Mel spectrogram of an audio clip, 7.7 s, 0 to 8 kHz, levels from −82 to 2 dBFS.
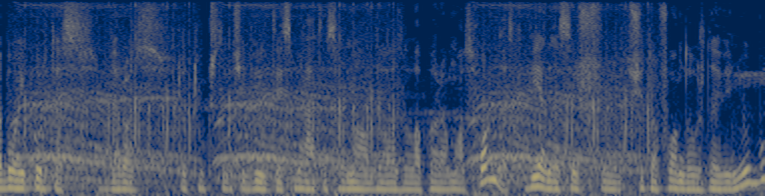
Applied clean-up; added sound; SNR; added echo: none; Cheering; 7 dB; none.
